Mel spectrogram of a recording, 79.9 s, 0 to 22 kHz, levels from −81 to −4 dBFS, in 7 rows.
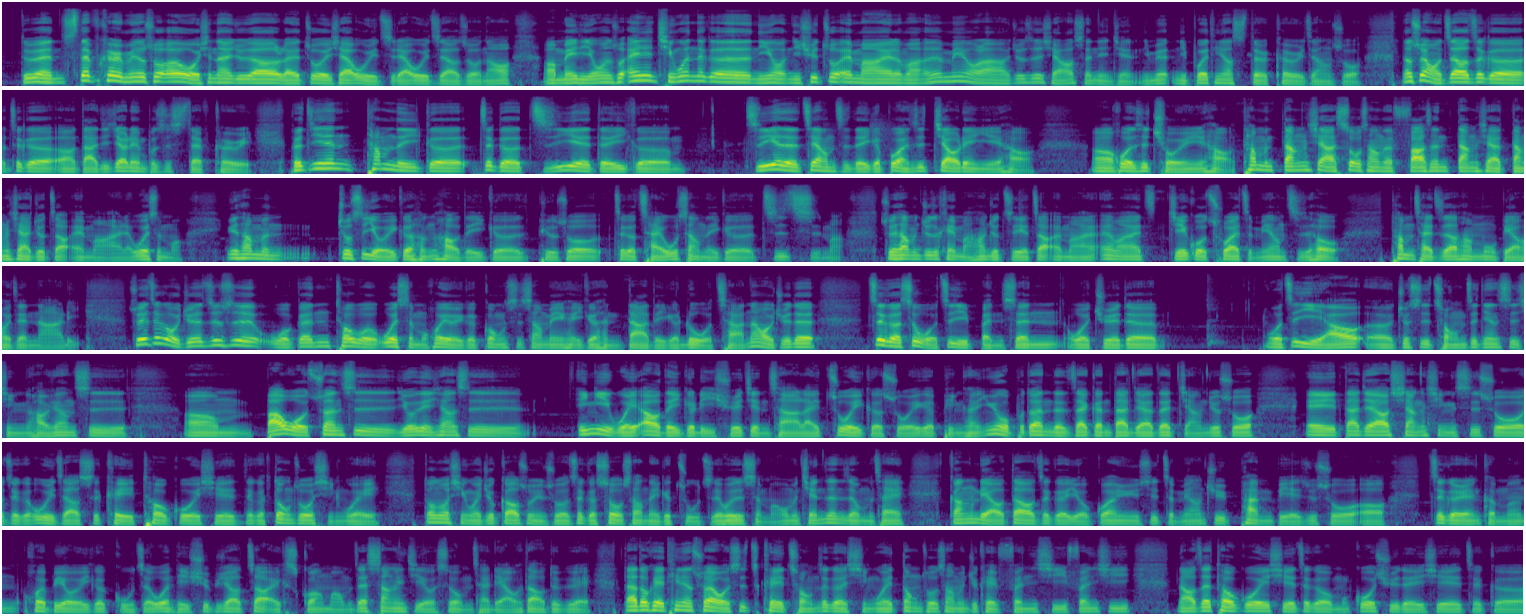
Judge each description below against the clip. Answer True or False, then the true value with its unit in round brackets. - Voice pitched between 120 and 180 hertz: False (105 Hz)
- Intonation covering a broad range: False (4.2 semitones)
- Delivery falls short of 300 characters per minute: False (395 characters per minute)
